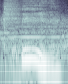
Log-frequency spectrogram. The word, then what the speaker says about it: quay: say this first decision it's pronounced key thank you very much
